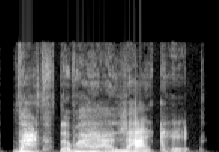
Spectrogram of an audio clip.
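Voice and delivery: lisping. A narrator's reading. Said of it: "it lisped".

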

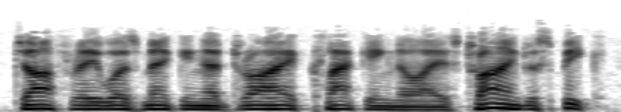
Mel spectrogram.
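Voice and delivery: plain reading voice

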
